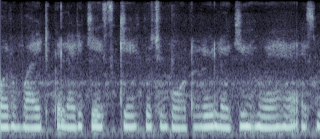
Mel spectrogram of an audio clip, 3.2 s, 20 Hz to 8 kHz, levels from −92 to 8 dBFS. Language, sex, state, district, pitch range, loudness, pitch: Hindi, female, Delhi, New Delhi, 190-205 Hz, -15 LUFS, 200 Hz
